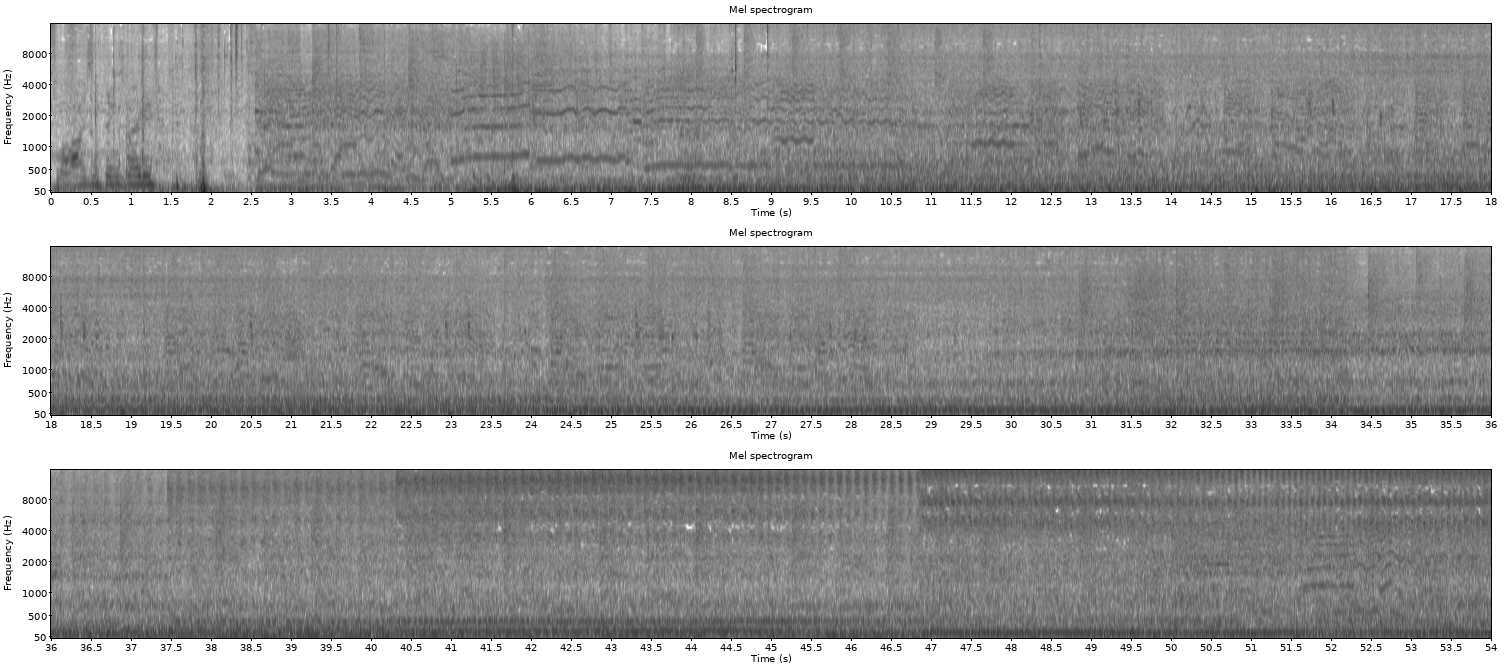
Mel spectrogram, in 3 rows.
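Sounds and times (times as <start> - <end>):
background music: 0.0 - 54.0
helicopter engine and rotor: 2.5 - 54.0.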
